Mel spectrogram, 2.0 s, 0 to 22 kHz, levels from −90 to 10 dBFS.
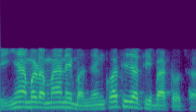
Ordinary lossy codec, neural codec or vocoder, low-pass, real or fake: none; none; 3.6 kHz; real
